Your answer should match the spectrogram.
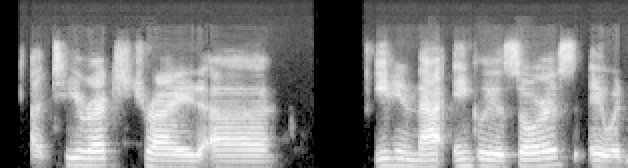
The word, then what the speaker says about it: ankylosaurus: an army tank yikes so this dinosaur we pronounced a cue of soreness ink you a source you can practice at home ankylosaurus so an ankylosaurus had the spikes on the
